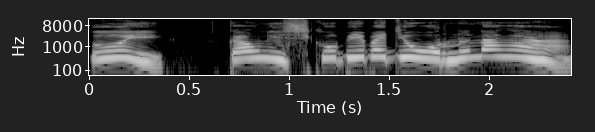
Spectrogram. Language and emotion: Bodo, disgusted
